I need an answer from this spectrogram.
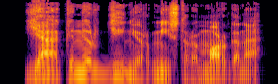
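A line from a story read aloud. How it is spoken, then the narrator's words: Solemn reply. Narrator (Russian): торжественно ответил Паркер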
